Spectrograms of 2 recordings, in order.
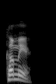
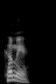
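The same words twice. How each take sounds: First: The voice is firm and commanding. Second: The voice is gentle and soft.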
